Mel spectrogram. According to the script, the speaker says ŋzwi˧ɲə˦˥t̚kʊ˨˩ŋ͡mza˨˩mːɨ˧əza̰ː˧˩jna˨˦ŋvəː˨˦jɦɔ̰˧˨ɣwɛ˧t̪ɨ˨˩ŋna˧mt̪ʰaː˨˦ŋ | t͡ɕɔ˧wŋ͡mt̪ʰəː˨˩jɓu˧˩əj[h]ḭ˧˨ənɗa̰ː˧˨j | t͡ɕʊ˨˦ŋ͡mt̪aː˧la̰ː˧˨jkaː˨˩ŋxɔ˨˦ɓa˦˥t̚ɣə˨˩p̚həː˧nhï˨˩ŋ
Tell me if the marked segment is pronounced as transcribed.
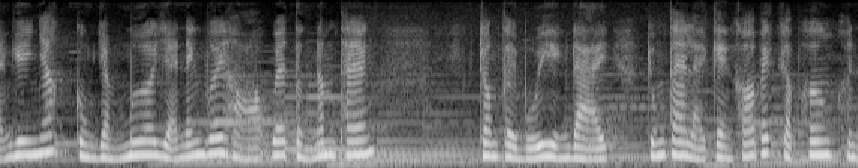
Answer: yes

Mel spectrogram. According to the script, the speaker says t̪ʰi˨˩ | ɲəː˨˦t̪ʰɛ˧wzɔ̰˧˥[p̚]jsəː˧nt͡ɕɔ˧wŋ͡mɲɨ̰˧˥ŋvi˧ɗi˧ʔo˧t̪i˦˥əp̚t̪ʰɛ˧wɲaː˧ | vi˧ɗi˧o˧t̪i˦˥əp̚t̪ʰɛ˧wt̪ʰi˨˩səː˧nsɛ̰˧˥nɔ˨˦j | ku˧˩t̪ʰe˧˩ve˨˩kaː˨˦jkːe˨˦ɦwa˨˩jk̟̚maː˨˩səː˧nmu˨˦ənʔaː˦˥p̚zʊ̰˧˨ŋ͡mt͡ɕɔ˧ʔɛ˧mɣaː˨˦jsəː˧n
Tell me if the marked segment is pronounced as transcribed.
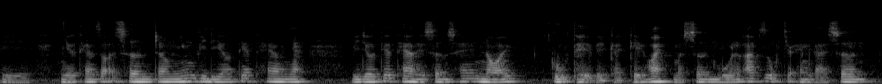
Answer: no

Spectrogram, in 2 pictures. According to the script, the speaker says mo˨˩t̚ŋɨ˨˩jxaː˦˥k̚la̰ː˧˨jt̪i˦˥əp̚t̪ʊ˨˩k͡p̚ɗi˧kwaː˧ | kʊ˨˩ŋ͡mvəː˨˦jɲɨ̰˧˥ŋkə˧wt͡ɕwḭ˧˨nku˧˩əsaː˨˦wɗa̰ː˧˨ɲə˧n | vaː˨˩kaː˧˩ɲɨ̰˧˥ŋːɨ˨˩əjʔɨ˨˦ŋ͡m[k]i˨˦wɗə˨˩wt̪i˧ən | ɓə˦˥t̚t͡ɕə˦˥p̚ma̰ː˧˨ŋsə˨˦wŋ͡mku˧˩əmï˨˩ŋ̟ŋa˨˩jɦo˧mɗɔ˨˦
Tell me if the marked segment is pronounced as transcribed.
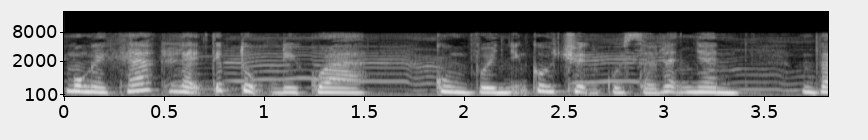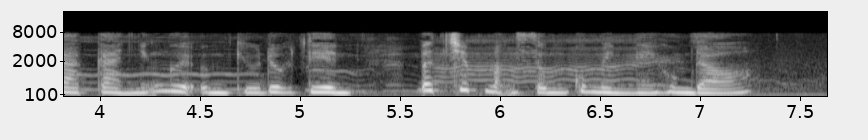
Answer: yes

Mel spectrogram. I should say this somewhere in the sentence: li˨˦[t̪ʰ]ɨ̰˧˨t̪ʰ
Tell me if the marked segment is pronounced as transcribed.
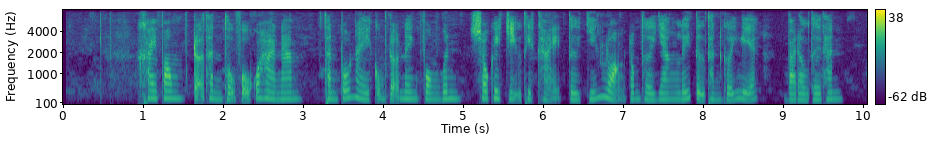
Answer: no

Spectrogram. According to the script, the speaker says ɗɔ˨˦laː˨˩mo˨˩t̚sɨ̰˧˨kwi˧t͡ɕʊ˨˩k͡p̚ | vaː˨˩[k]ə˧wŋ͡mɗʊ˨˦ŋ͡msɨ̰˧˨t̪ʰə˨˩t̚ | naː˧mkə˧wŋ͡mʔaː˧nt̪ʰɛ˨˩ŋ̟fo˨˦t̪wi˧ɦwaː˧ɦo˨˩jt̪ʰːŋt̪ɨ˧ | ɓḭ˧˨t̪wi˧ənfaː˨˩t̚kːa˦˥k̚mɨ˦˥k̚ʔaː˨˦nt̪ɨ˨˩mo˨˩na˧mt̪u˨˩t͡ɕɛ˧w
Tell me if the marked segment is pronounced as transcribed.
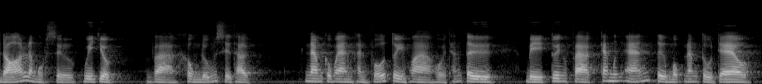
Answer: no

